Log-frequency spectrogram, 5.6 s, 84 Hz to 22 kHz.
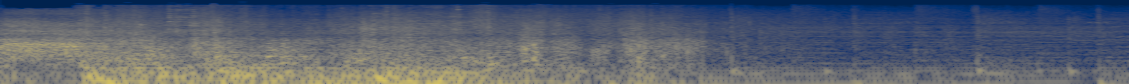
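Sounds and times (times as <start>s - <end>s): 
loud booming impacts of van crash: 0.1s - 3.7s
van crashing onto its side after driver loses control: 0.3s - 3.7s
glass shattering: 0.4s - 3.7s.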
